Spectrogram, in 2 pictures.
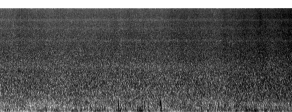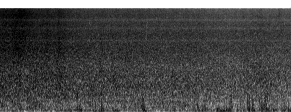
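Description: Heavy storm surf from a passing typhoon breaking and washing over shoreline rocks, with wind buffeting the microphone. The wash swells to its loudest about six seconds in.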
